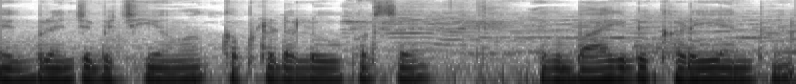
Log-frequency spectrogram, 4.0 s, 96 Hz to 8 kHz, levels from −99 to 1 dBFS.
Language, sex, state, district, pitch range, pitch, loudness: Hindi, male, Uttar Pradesh, Jalaun, 105-115 Hz, 110 Hz, -13 LUFS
